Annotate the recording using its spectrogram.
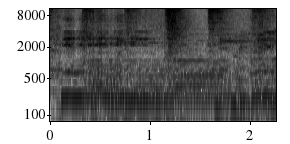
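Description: Live soft-rock band playing: electric guitars and bass holding sustained notes over a drum kit, with cymbal strokes at a steady beat.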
